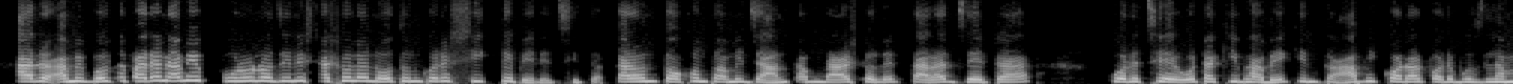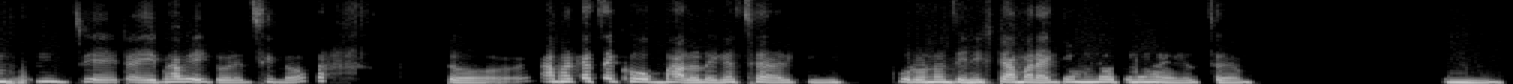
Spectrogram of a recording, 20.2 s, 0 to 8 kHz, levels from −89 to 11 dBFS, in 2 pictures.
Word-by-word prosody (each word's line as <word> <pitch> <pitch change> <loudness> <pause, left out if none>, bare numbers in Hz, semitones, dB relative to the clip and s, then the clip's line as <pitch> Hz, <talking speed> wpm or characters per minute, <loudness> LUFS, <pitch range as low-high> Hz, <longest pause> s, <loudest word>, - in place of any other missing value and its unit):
আর 295 - +5 0.2
আমি 305 +2 +6
বলতে 325 +3 +1
পারেন 355 +4 +3
আমি 385 +2 +4 0.2
পুরনো 330 +2 +3
জিনিসটা 335 -1 0
আসলে 345 0 +3
নতুন 310 +2 +1
করে 315 +1 +1
শিখতে 310 +1 -2
পেরেছি। 195 +1 -8
তো - - -7 0.2
কারণ 290 +1 +4
তখন 280 +3 +2
তো - - -3
আমি 270 +1 +2
জানতাম 245 +4 -1
না - - +2
আসলে 250 -2 -2 0.2
তারা 230 +2 +1 0.2
যেটা 245 0 +1 0.7
করেছে 285 +1 +2 0.2
ওটা 260 +3 +1
কিভাবে 255 -6 0
কিন্তু 265 -4 -1 0.2
আমি 305 - -1
করার 275 -1 +3
পরে 255 -1 +1
বুঝলাম 255 +1 +3
হুম 285 -1 -3 0.2
যে 270 - -10 0.2
এটা 230 +1 -10
এভাবেই 250 +2 0
করেছিল। 215 +3 -8 1.1
তো 240 - -2 0.6
আমার 280 0 +2
কাছে 300 0 0
খুব 265 -4 +3 0.2
ভালো 215 -3 +2
লেগেছে 225 +4 -3
আরকি। 215 0 -7 0.5
পুরোনো 240 -1 +3
জিনিসটা 225 +2 +1
আমার 230 -2 +3
একদম 245 +2 0
নতুন 235 -1 0
হয়ে 220 -3 0
গেছে। 215 +1 -6 1.5
হুম। 210 -1 +1
255 Hz, 150 wpm, -19 LUFS, 225-295 Hz, 1.5 s, আমি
